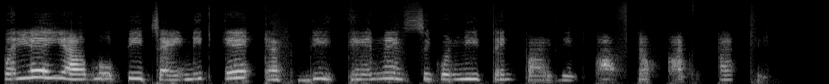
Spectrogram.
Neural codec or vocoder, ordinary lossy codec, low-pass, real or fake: codec, 44.1 kHz, 0.9 kbps, DAC; none; none; fake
